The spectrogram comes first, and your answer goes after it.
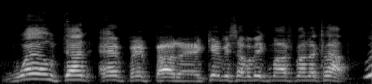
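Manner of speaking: loud, bright praise for the whole class; cheerful praise. Real, not acted. Teacher praising class warmly.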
